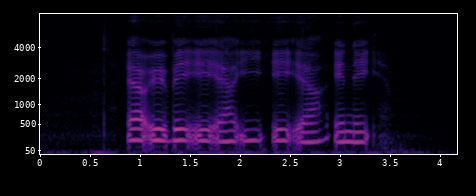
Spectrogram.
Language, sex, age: Danish, female, 36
